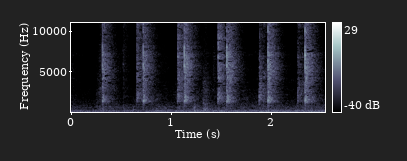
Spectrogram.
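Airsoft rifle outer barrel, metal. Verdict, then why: Loose. A non-upgraded M14 SOCOM wood edition airsoft rifle replica is shaken, and its loose metal outer barrel rattles in six sharp, bright metallic clicks with a faint low hum beneath. The loose outer barrel is a fault; the upgraded version's outer barrel is fixed and does not rattle.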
